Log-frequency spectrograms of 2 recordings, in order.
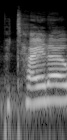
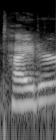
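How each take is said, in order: First: It is said in standard pronunciation. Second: It is said in Southern pronunciation.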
